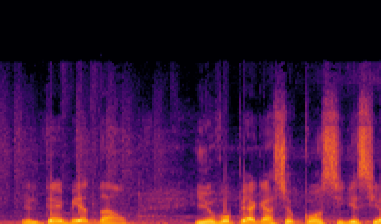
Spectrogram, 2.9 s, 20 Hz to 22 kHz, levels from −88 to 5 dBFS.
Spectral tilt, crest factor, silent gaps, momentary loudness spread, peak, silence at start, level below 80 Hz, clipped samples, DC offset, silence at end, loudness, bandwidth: -5.5 dB/octave; 12 dB; none; 9 LU; -2 dBFS; 0.05 s; -46 dBFS; under 0.1%; under 0.1%; 0 s; -15 LUFS; 14.5 kHz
